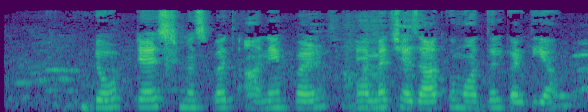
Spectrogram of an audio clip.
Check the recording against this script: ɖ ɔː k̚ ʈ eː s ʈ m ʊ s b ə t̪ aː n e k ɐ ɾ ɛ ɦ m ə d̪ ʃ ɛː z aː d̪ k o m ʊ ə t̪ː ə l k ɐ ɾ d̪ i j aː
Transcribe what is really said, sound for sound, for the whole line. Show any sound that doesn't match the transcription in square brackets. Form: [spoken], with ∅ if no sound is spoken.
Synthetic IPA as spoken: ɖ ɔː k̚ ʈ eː s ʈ m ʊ s b ə t̪ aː n e [p] ɐ ɾ ɛ ɦ m ə d̪ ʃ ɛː z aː d̪ k o m ʊ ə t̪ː ə l k ɐ ɾ d̪ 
